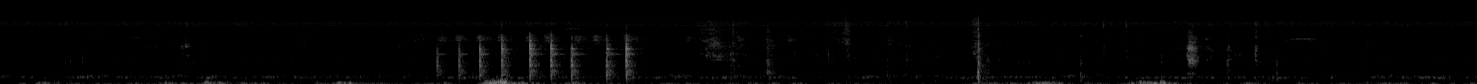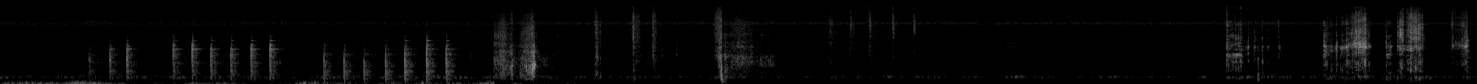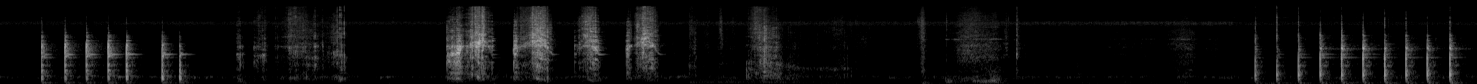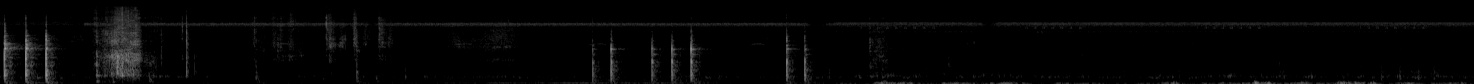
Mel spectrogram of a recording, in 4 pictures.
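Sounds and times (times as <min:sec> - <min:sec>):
trowel scraping mortar: 0:27.0 - 0:29.6, 0:31.9 - 0:33.1, 0:34.0 - 0:38.0, 0:38.7 - 0:39.8, 0:45.2 - 0:46.0
trowel tapping on bricks: 0:30.0 - 0:31.5, 0:42.1 - 0:45.0, 0:52.2 - 0:52.5
high insect drone: 0:39.3 - 0:59.0.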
